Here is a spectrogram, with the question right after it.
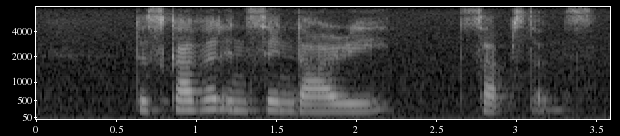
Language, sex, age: English, female, 21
